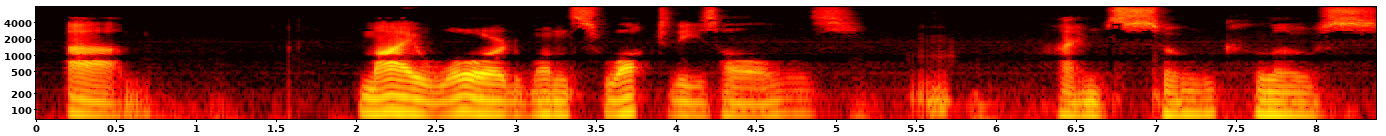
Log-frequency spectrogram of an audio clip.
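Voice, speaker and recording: A man's put-on character voice, very deep and rumbling, at a very slow pace with long, frequent pauses. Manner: calm, menacing.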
